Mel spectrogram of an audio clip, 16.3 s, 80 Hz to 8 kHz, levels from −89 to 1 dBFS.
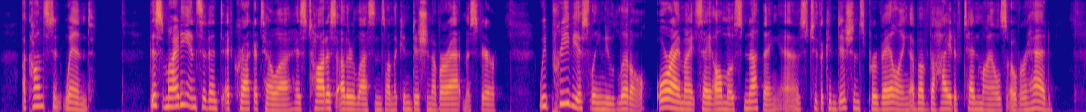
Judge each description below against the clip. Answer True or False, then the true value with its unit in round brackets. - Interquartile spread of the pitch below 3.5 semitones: True (3.1 semitones)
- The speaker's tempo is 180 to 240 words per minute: False (150 wpm)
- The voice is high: False (165 Hz)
